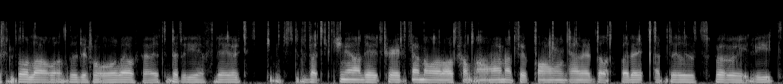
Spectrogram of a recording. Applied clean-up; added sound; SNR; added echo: neural diffusion model UNIVERSE++.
